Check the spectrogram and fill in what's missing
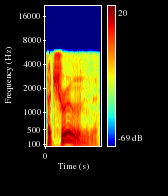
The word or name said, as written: patroon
